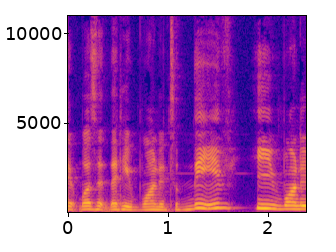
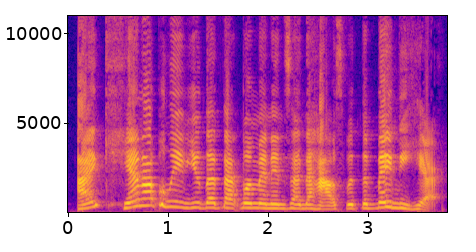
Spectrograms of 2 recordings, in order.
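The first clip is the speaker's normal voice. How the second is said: higher, louder clipped outrage; tight anger; 7 semitones higher, 7 dB louder than usual. Acted. Potts storms in angry about the visitor, tight-voiced. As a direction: hold the fury in, barely. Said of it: "voice tight".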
